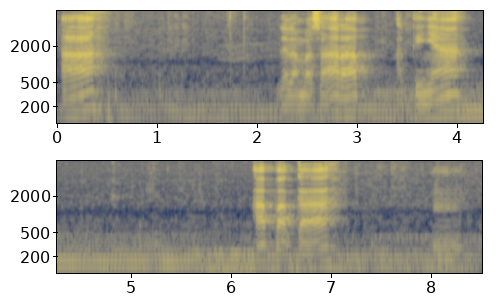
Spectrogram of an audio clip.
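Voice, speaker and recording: A man teaching basic Arabic to children, repeating words slowly and checking that they understood. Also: mid-range voice, expressive. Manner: repeats words slowly and asks questions back. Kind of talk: classroom lesson for children. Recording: dull lo-fi audio with faint room noise.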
